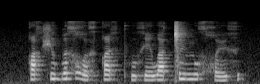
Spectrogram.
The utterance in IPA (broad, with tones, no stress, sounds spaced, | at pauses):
q ɐ˨˦ x ʃ ɯ˧ b ɐ˦ x ʁ u˨ x q e˧ x pʰ u˨ x e˧ w a˧ ǀ ʉ˦ ŋ u˦ x χ ʉ˨˦ x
